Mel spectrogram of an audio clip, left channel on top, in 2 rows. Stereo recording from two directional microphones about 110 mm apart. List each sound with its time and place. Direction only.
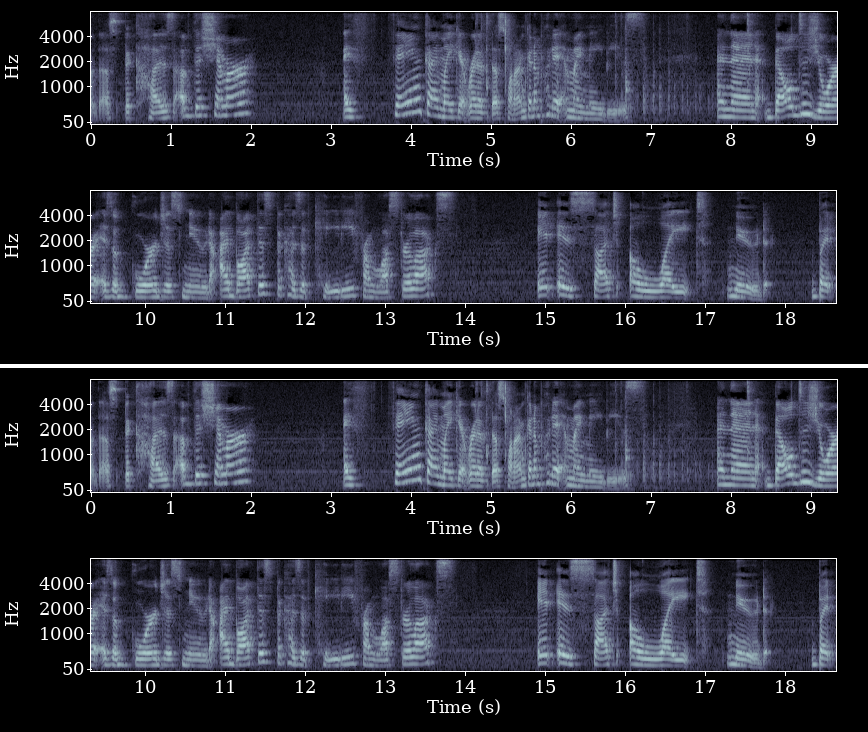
0.0 s a woman's voice: 25° right (ahead or behind)
3.1 s a woman's voice: 20° right (ahead or behind)
4.7 s speech: 5° right (ahead or behind)
5.0 s a woman's voice: 20° right (ahead or behind)
7.8 s speech: 15° right (ahead or behind)
14.9 s a woman's voice: 25° right (ahead or behind)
